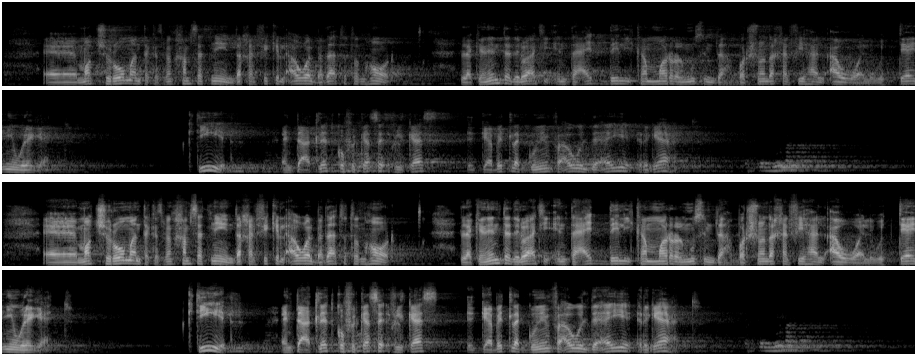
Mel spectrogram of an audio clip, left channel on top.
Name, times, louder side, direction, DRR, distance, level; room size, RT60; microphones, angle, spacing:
voice 1, 0.0-3.9 4.3-9.8 11.1-11.5 11.9-13.5 13.8-15.9, right 8 dB, 75° right, 17 dB, 0.6 m, -29 dB
voice 2, 11.3-11.9 12.4-12.8 14.7-14.9 15.5-15.7 16.7-17.2, equal, 55° right, -3 dB, 4.2 m, -44 dB
29.0 x 23.5 x 6.7 m, 2.6 s
head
